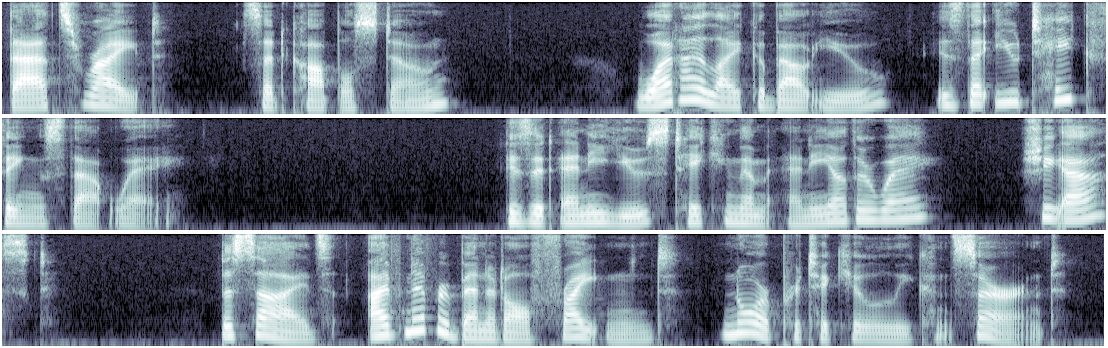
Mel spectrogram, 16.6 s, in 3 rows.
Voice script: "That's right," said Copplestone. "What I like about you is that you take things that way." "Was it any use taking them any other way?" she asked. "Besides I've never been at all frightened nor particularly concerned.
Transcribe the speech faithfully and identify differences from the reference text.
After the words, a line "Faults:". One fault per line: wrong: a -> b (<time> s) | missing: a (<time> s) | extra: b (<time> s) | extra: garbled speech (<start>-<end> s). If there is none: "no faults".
"That's right," said Copplestone. "What I like about you is that you take things that way." "Is it any use taking them any other way?" she asked. "Besides I've never been at all frightened nor particularly concerned.
Faults:
wrong: Was -> Is (8.0 s)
